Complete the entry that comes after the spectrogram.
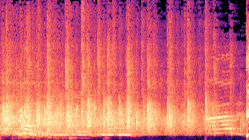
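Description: Church congregation cheering and applauding to praise the Lord, steady clapping mixed with shouts and voices, loud and continuous, ending abruptly.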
